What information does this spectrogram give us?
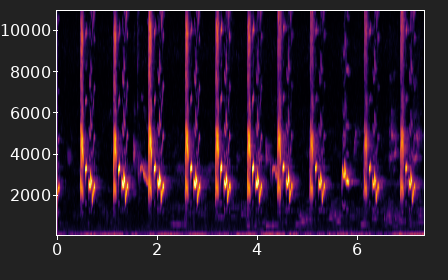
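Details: Dense lure song of a sooty-headed bulbul for drawing wild birds: about ten crisp, chattering phrases, each a sharp burst sliding into liquid notes, spaced under a second apart, soft low hum.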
